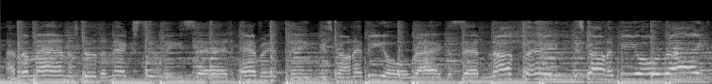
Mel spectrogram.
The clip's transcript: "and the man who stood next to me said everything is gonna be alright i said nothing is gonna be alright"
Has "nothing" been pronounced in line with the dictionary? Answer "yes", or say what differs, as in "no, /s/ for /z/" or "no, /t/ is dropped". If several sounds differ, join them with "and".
yes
